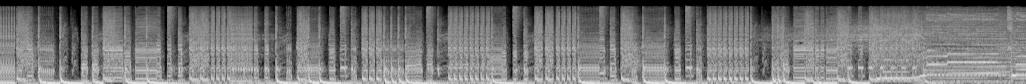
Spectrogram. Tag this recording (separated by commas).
Dubstep, Music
